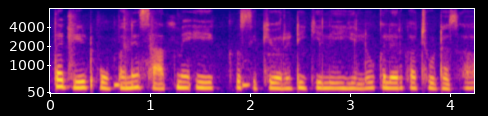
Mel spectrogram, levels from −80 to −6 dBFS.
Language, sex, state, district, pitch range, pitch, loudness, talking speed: Hindi, female, Himachal Pradesh, Shimla, 190-205 Hz, 195 Hz, -19 LUFS, 185 wpm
